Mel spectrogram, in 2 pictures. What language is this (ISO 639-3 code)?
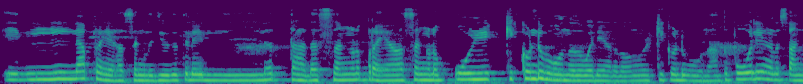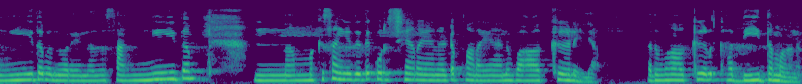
mal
